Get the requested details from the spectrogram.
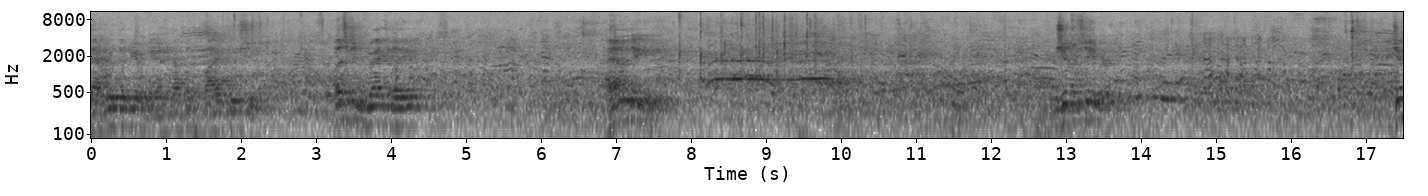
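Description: A group of boys chatter and call out in a large echoing hall.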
